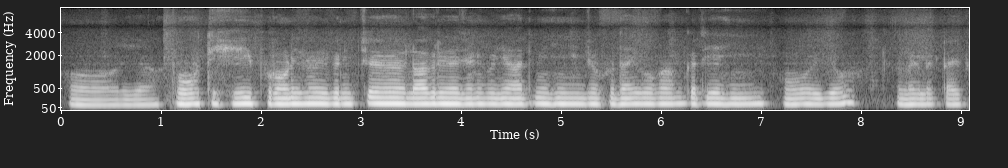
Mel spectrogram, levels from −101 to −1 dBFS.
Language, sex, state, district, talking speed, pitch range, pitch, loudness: Hindi, male, Rajasthan, Churu, 165 wpm, 120-125 Hz, 125 Hz, -17 LUFS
